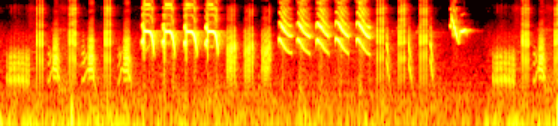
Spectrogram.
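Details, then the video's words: Nias hill myna kept as a prized singing bird, praised for a special voice: loud bursts of repeated whistled notes, each slurring down, then rising buzzy squawks, harsh noisy chatter, and a sharp upward whistle near the end. "burung jalak nias gacoran,suara istimewa"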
